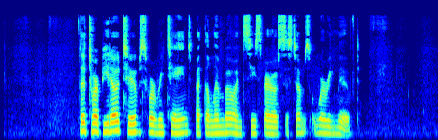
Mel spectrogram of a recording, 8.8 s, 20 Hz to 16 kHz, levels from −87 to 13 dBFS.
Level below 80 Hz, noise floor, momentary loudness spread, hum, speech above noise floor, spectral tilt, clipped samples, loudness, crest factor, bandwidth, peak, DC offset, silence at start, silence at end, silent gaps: -74 dBFS; -66 dBFS; 9 LU; none; 43 dB; -4 dB/octave; under 0.1%; -24 LUFS; 22 dB; 11.5 kHz; -4 dBFS; under 0.1%; 1.6 s; 1.6 s; none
